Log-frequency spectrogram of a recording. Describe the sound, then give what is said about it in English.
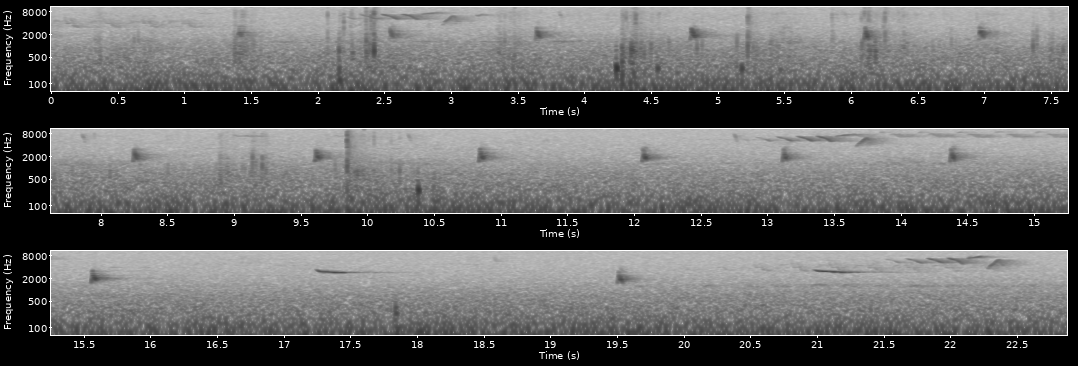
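A hermit thrush calls with short, sharp notes repeated many times at a fairly steady pace over a constant background hiss. A few higher chirps occur now and then. “That's a hermit thrush call,”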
